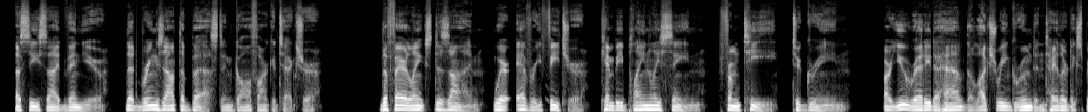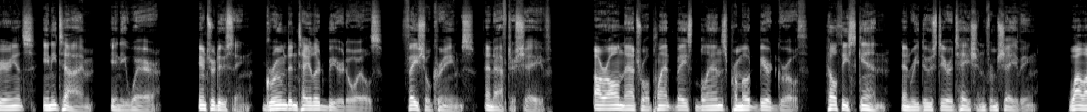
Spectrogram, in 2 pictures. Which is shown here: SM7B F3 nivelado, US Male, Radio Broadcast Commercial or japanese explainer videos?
US Male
